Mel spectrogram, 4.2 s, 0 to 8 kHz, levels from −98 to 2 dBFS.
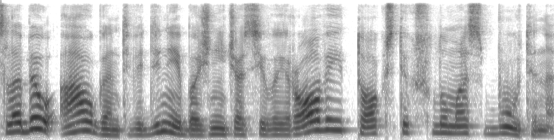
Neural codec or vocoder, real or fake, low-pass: none; real; 7.2 kHz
